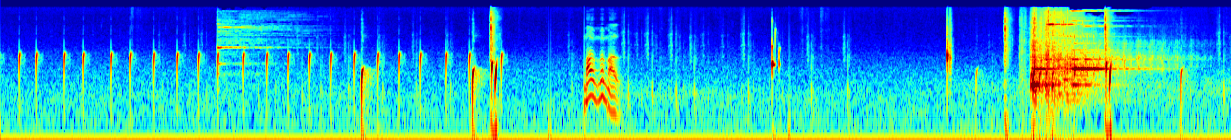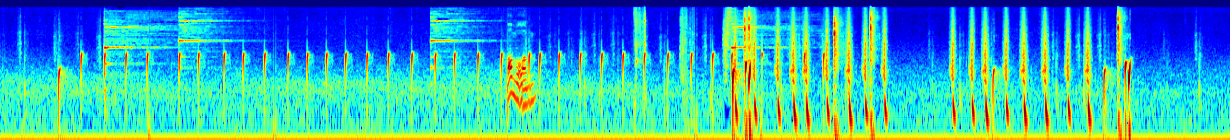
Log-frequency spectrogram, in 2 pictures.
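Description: Quick, even ticking sounds come as a game character breaks blocks.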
